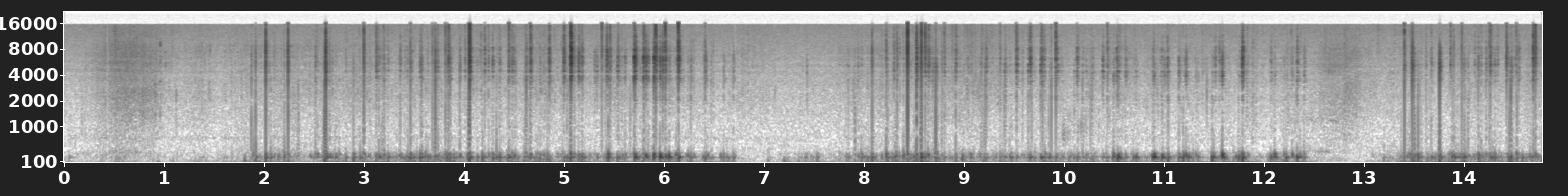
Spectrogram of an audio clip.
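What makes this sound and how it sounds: Long nails on both hands scratch over the hollow metal mesh grille of a large condenser microphone with no windscreen. The result is a dense, rumbling low-pitched scraping full of sharp clicks and crackles, with brief pauses near 7 and 12.7 seconds.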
